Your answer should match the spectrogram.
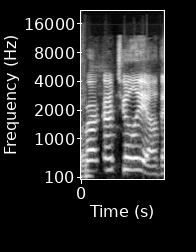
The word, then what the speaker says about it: Marcotullio: Natalie and I were backstage hanging out, talking about New York, New Jersey, Marcotullio. Did I say it right? Marcotullio? – Marcotullio, there you go.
